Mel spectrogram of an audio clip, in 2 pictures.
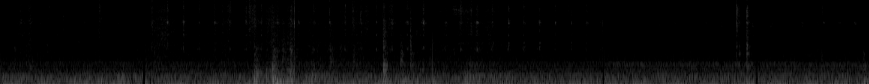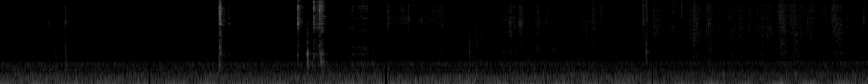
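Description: Quiet kitchen handling sounds over a low steady hum: a soft knock a few seconds in and a few sharp clicks later as a plastic food container, cut cucumbers and a stainless strainer are handled.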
